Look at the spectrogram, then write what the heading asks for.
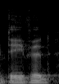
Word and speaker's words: David: I'm not sure if we should say David or David. I keep saying David because his name is Polish, so I want to say a Polish pronunciation.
